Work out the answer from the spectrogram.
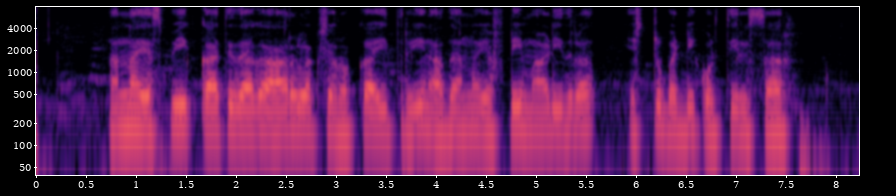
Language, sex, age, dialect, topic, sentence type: Kannada, male, 18-24, Dharwad Kannada, banking, question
